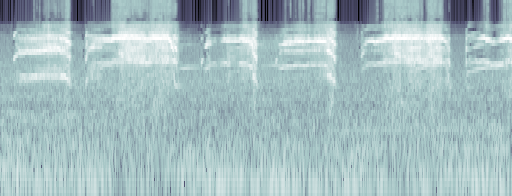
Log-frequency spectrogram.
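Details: Female peregrine falcon arriving at its nest in Madrid mid-morning with the remains of a pigeon; loud, harsh, strained calls, each drawn out close to a second, repeated about four times with short breaks.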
